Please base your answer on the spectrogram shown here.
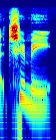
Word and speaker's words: Chimi: is called chimi uh not chime as you've seen it seem written uh chimi chimi rhymes with jimmy as jimmy hidself would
